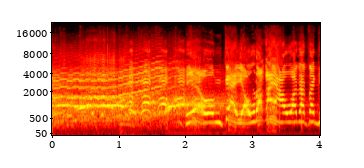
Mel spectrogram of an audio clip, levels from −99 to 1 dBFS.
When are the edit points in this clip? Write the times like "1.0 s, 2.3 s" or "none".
2.0 s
